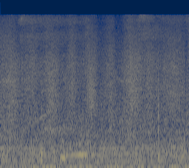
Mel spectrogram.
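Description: A towel rubs softly against wet fur.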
